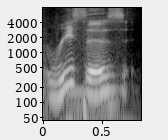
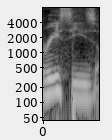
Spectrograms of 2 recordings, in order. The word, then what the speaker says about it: Reese's: york post it says reese's and it's not pronounced reese's all of you heathens reese's making chocolate free all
